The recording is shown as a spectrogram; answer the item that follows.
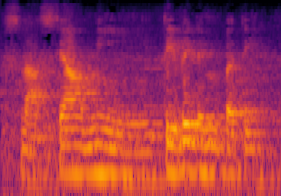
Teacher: मीति ती को दीर्घ मत बोलिए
